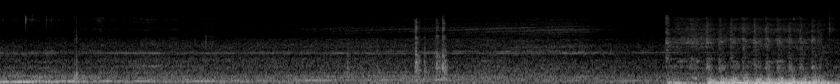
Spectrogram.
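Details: 2009 Chevrolet Trailblazer, crank but no start with the PCM fuse always blown: starter cranks in a steady low churn and the engine never catches; cause found as a grounded fuel pump, positive and negative shorted.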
